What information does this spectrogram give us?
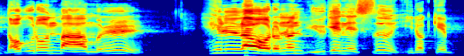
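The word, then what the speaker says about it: εὐγενής: 이 너그러운 마음을 헬라어로는 유게네스 이렇게 발음을 하고요, 고상하다는 뜻입니다.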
